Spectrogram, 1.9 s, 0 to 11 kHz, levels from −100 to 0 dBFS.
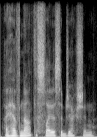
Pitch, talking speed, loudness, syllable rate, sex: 130 Hz, 185 wpm, -17 LUFS, 5.3 syllables/s, male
